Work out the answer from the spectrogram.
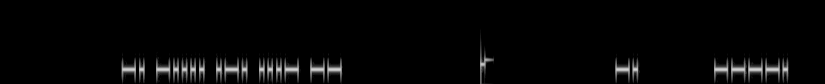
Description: Morse code, heard as a keyed tone, about 28 wpm, spaced as for 20 wpm, 700 Hz. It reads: N6RVM N9
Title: USA Call Signs - 5 Characters - 6x Character Spacing - 28wpm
